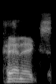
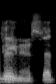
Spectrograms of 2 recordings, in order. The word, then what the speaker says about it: Penix: Yeah, Penix, not. I said that. Michael Penix Jr. No, you said penis. That's an X. Sometimes the X is pronounced with an S.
